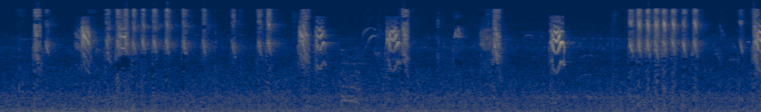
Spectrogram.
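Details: Calls of a female double-collared seedeater, meant to get a male singing: scattered high, sharp chips and short clusters, including a fast run of five or six notes late on, with quiet gaps between.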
